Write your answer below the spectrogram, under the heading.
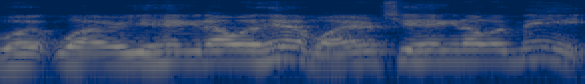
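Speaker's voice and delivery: acted needy, jealous tone. Retelling jealous questions about who she hangs out with: imitating jealous questioning. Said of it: "But in early recovery, I did".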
